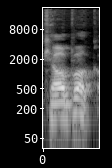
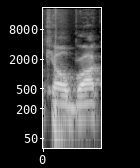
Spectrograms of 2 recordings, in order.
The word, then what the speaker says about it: Kell Brook: Kept calling him Kell Brock when he damn well knows what his name is.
